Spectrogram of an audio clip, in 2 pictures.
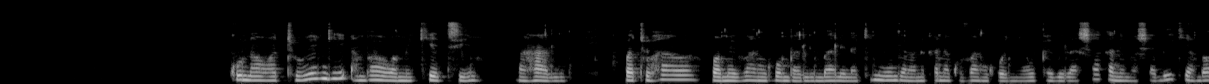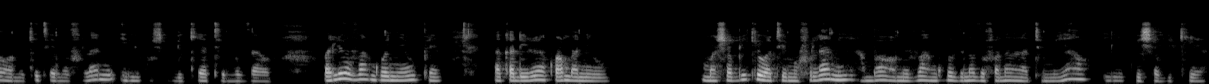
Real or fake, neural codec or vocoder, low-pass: real; none; 7.2 kHz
